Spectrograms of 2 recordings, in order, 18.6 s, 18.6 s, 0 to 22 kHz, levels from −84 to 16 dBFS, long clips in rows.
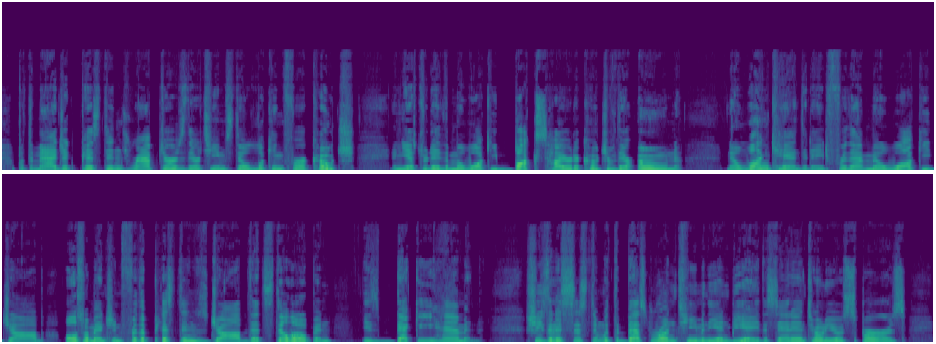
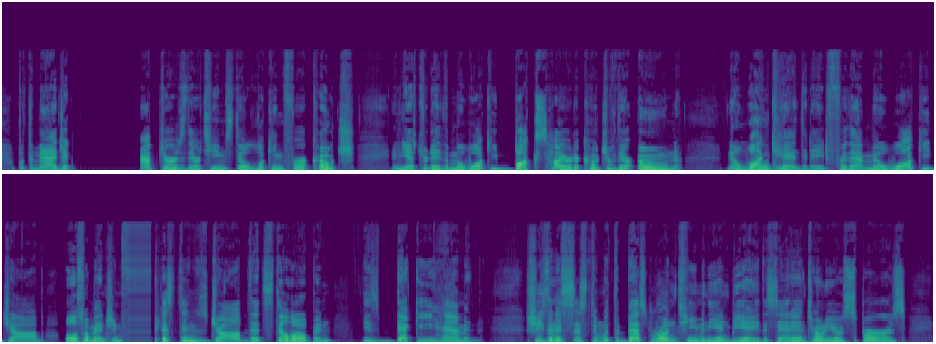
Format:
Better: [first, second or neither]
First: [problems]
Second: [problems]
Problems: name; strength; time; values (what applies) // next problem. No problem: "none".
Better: first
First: none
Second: audio freezing; at 1 s for 0.5 s and at 11 s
